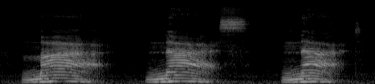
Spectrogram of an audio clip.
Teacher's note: I, my, night. Well, for a Southern accent, we cut off that second sound, which gives us my, nice, night. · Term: the I shift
